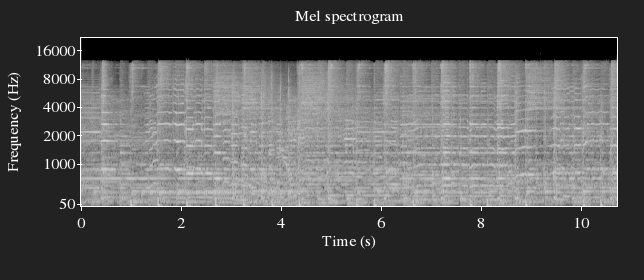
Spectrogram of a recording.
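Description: Live band playing an upbeat instrumental: a fiddle carries the melody over hand drums (congas) beating a steady rhythm.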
